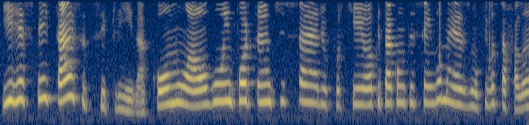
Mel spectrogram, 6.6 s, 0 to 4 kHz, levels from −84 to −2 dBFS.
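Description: No technical faults are audible.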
